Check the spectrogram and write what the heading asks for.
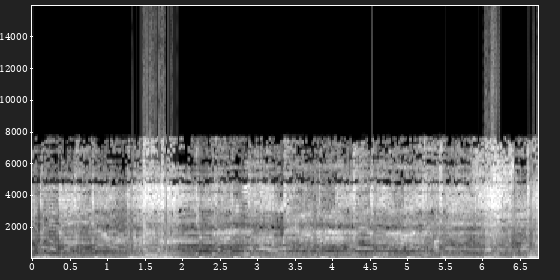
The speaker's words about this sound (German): Also es ist ein Höllenlärm hier im Stadion.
